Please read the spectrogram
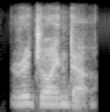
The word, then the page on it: rejoinder: Indian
